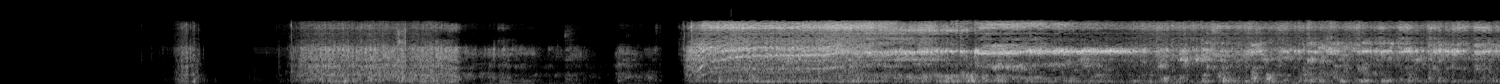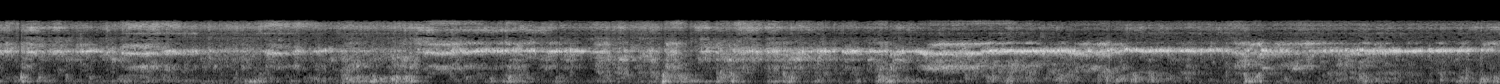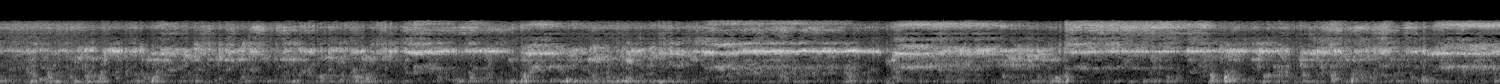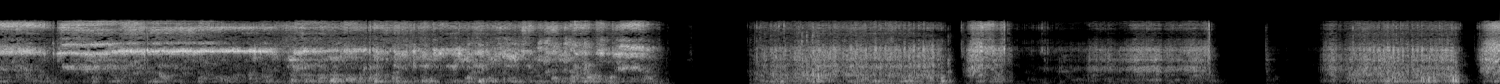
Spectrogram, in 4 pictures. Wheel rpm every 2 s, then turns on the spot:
0, 10, 20, 90, 220, 230, 230, 230, 230, 230, 240, 230, 220, 220, 230, 230, 230, 230, 230, 230, 230, 230, 220, 230, 230, 160, 10, 20, 10, 30.
2-6 52-58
